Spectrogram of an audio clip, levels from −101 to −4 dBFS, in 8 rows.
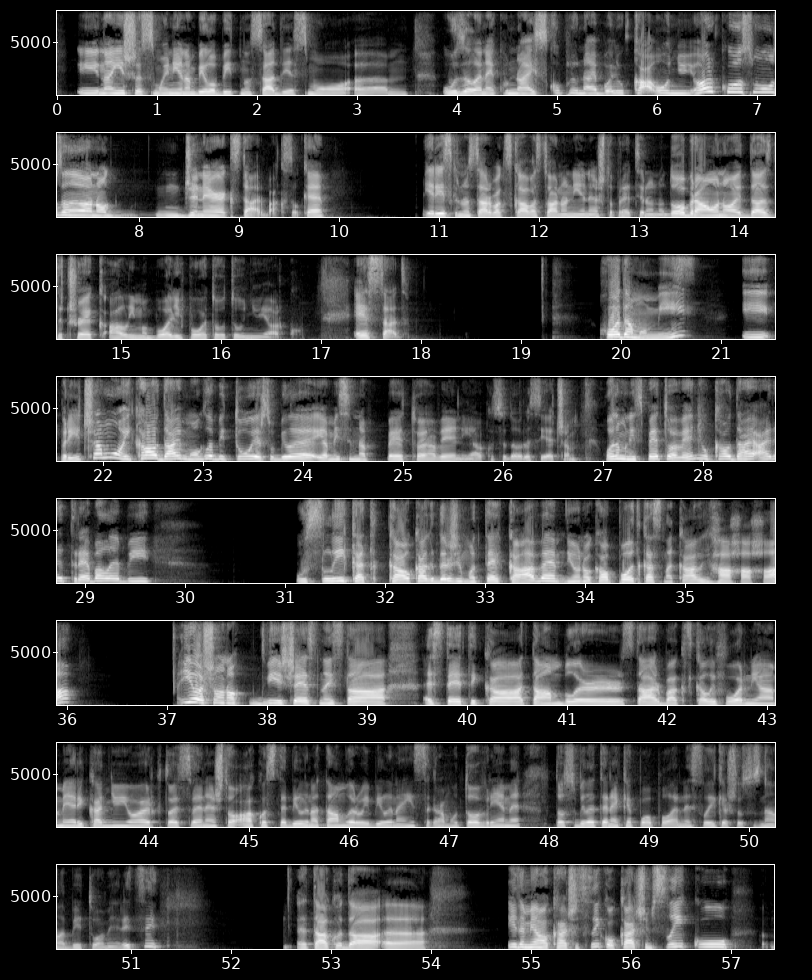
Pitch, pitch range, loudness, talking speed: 185 Hz, 170-220 Hz, -17 LUFS, 155 wpm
